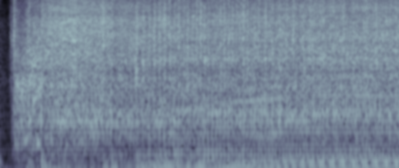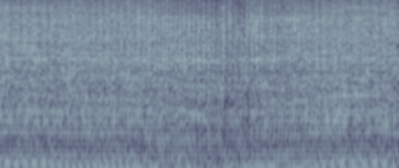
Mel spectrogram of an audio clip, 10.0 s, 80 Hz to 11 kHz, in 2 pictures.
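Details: Briggs & Stratton 8 hp single on a Troy-Bilt tiller, after locked-up engine repair with new head gasket and surfaced head, air cleaner off: catches within a second, steady even fast thump, no knocks; runs, though carburetor needs cleaning.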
